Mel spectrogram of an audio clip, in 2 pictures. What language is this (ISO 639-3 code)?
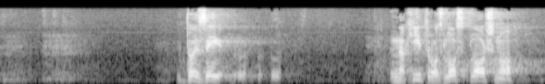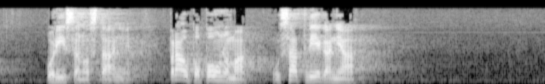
slv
